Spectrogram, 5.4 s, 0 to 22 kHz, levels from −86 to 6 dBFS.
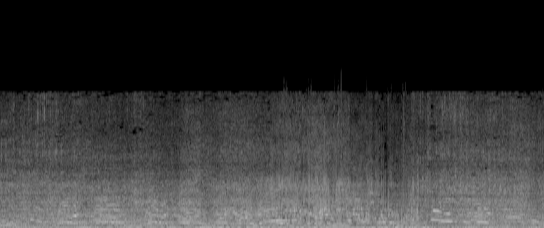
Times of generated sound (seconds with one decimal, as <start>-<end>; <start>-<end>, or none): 2.7-4.2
